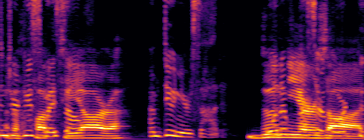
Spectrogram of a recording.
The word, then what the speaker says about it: Dunyarzad: Dunyarzad.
